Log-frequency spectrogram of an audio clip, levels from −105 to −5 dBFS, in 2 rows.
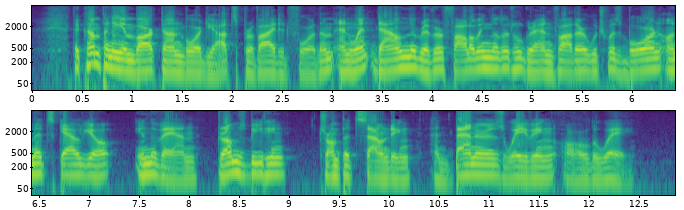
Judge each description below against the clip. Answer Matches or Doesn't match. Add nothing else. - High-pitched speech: Doesn't match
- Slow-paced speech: Doesn't match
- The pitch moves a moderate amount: Matches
